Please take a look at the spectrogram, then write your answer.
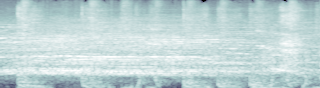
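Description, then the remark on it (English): A live concert crowd at Fitzgerald's in Houston, Texas, cheers and shouts in a loud, continuous roar while a live album is being recorded, with a steady pulse of low thumps running underneath throughout. “Right about now, all the bus smokers in Houston, make some noise.”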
